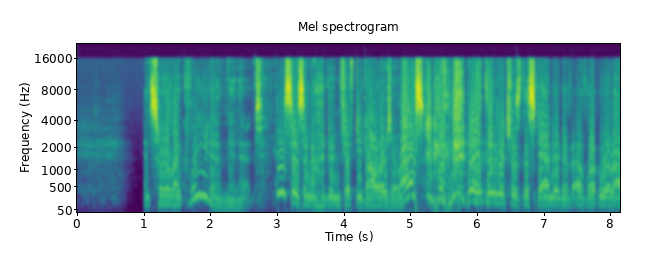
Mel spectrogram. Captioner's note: laughter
